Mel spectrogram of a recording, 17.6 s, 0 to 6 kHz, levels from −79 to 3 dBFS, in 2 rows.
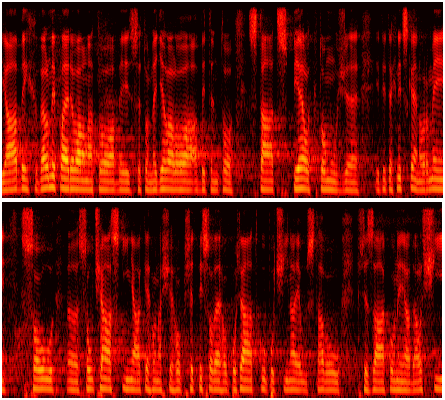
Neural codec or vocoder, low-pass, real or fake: none; 5.4 kHz; real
